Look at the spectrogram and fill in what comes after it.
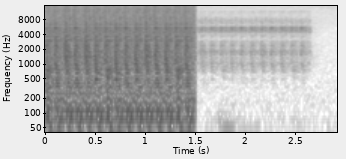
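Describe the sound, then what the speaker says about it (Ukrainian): Rapid, loud burst of cannon fire from a video game, a dense stream of shots for about a second and a half, then a fading electronic tail. "ви маєте нажати і послухати, як пушка буде стріляти"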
